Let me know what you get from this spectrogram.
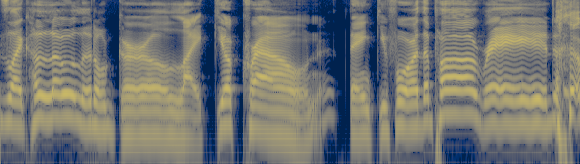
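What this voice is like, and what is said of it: Andrea Gazzetta impression. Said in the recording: “I was about to do a perfect Andrea Gazzetta impression”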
